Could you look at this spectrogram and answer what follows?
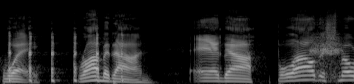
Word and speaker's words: Ramadan: not eating during the day he was absorbing rabidad and he would only eat his sundown and apologize to the smell butchered that name but we're trying to say it fast in the shmo like way ramadan and uh below the snow remembers your name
